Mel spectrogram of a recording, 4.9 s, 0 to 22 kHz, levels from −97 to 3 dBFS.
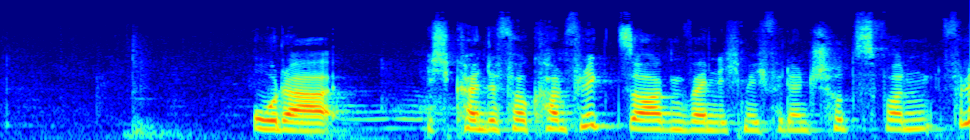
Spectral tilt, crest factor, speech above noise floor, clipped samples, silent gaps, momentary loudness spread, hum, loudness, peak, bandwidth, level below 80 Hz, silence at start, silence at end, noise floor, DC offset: -4.5 dB/octave; 20 dB; 43 dB; under 0.1%; none; 15 LU; none; -25 LUFS; -8 dBFS; 13.5 kHz; -70 dBFS; 1.25 s; 0 s; -68 dBFS; under 0.1%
